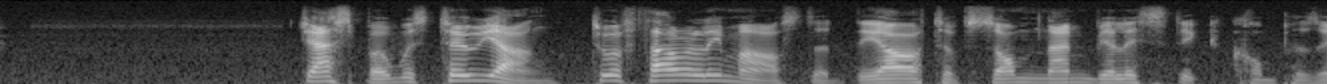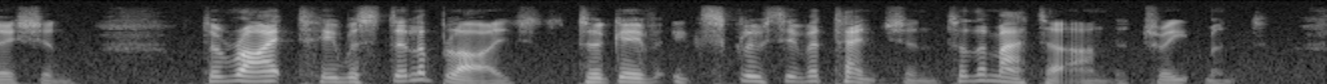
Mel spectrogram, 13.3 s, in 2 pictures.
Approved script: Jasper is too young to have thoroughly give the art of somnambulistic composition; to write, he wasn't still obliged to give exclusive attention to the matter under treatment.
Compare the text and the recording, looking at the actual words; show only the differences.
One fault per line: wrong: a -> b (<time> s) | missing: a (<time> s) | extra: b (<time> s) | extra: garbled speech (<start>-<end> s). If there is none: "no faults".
wrong: is -> was (2.0 s)
wrong: give -> mastered (3.6 s)
wrong: wasn't -> was (8.3 s)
